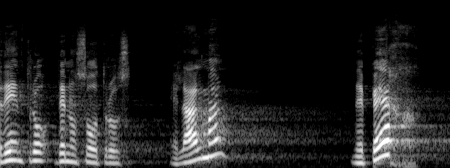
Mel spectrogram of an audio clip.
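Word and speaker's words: נפש: La palabra, la letra o las letras SH en el hebreo se pronuncian en hebreo como J. Entonces se pronuncia Nepej.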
